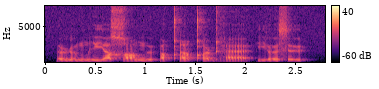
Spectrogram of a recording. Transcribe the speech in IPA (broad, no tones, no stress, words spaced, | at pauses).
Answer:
øɳømijɛ χɑ n̪ʉʔɵqʼiqʼɵ ɖʱæ | jøsy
